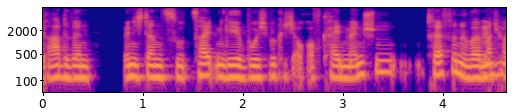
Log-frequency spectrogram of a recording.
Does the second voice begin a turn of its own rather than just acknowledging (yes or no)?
no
